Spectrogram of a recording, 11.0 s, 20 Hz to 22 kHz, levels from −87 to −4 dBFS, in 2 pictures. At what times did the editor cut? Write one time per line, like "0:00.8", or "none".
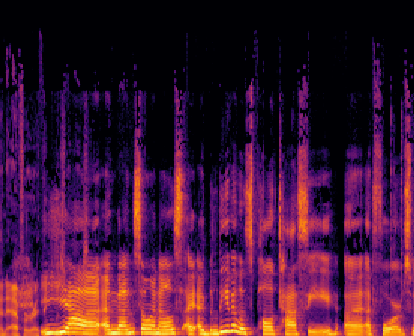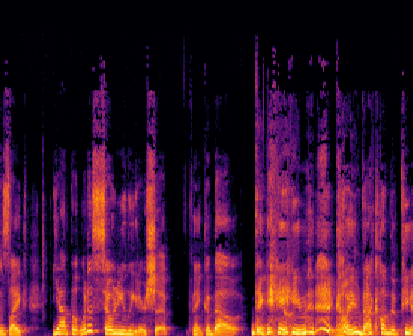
none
